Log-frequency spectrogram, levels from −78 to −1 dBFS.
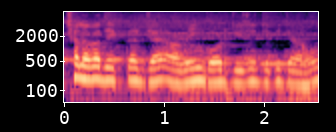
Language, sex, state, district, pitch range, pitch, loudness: Hindi, male, Delhi, New Delhi, 155-180 Hz, 165 Hz, -15 LUFS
